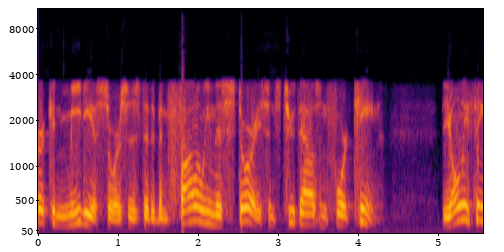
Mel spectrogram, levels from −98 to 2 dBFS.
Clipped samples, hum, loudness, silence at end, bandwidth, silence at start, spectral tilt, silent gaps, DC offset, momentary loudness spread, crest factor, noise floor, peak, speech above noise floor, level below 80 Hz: under 0.1%; none; -20 LUFS; 0 s; 4.2 kHz; 0 s; -8.5 dB/octave; none; under 0.1%; 4 LU; 14 dB; -58 dBFS; -4 dBFS; 39 dB; -64 dBFS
